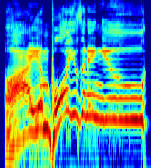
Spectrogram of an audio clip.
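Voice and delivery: very high, slow drawn-out monster voice; worm declaring. A narrator's reading. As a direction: announce the poison grandly as the worm. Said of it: "the worm declared shrilly".

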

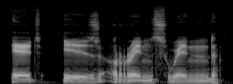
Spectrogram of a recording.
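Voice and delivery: slow, deep, measured Death. A narrator's reading. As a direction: intone it slowly as Death. Death speaks.

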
